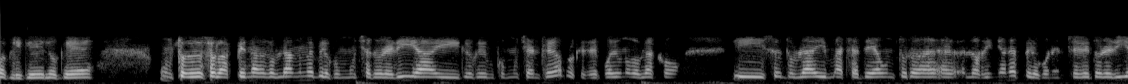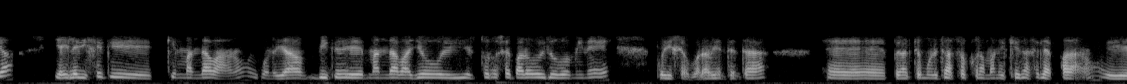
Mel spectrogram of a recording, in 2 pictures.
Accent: Murcia, Region of Murcia, Spain; Pero Murcia, lógicamente, es mi tierra, es mi debilidad, ¿no? Es la ciudad donde yo vivo, he nacido y donde entreno y bueno.

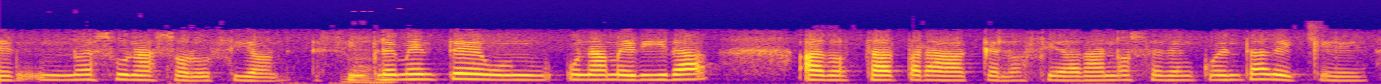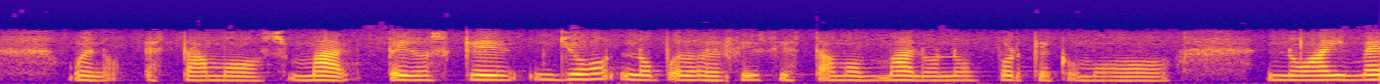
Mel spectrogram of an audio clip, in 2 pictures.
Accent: Region of Murcia, Spain; now in Almería, Spain; yo soy murciana y ahora vivo en Almería

